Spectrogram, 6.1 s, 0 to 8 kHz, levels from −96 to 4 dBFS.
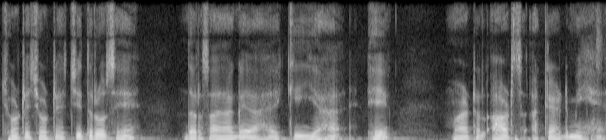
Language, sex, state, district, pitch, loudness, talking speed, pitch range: Hindi, male, Uttar Pradesh, Saharanpur, 125 Hz, -16 LUFS, 140 wpm, 120-135 Hz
